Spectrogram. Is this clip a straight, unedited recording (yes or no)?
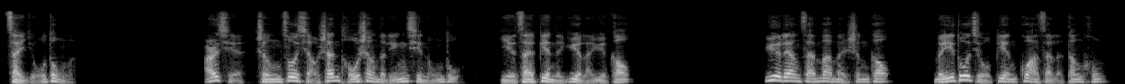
yes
